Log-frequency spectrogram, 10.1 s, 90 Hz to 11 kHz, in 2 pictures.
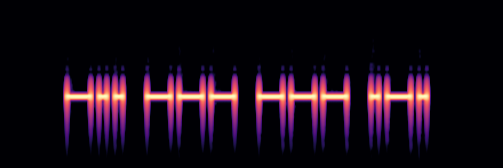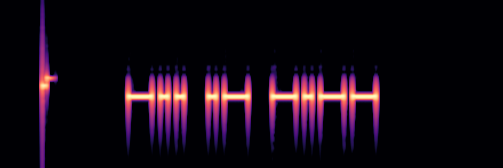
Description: Morse code, heard as a keyed tone, about 15 wpm, 700 Hz. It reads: DOOR DAY
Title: Sets of 2 Words - New Word Drill - 15wpm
